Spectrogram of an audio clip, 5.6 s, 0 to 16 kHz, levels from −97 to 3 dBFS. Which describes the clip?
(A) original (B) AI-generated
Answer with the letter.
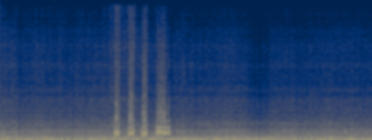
B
